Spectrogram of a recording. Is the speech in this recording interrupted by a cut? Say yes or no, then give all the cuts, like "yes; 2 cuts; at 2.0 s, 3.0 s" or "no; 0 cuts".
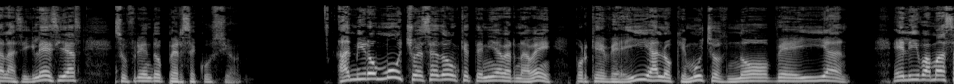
yes; 1 cut; at 1.2 s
